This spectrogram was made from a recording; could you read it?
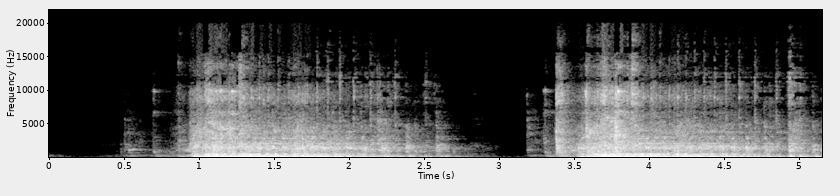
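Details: Two-stroke single-stage snowblower, previously a no-start with good gas, choked and primed: revs up, sags nearly to stalling, then picks up about every 2.5 seconds, smoking and leaking oil; surging badly, carburetor to be inspected.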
